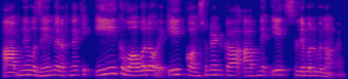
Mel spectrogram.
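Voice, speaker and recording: Man, pastor teaching Hebrew, slow and patient, fairly high voice. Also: darkish tone. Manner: patient, repeats words syllable by syllable. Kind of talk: slow classroom lecture, spelling out syllables. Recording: roomy echo.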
